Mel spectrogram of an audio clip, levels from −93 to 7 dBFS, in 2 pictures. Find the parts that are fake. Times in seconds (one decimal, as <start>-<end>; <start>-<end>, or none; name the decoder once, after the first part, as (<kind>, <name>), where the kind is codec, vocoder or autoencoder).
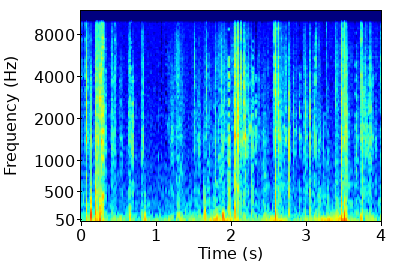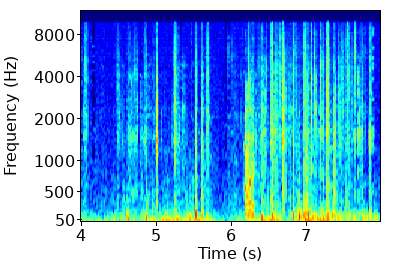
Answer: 2.5-8.0 (vocoder, BigVGAN v2)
